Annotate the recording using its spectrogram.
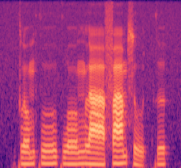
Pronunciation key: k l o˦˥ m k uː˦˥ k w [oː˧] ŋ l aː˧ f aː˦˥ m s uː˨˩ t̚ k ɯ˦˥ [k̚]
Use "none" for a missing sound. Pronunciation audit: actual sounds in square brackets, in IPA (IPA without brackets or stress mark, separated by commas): oː˦˥, k̚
